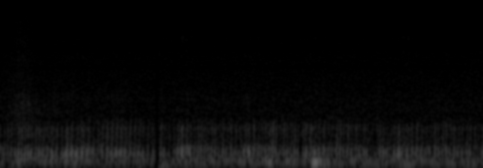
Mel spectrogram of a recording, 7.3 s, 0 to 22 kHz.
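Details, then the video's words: Ragdoll kitten Aki, three months old, purring affectionately just after waking from sleep: a quiet, throbbing low purr rising and falling with the breaths, broken once by a brief sharp click. "[Ragdoll cat] 잠에서 막 깨서 애교부리는 아키💕 寝起きで愛想をふるまうあき！(랙돌 생후 3개월)"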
